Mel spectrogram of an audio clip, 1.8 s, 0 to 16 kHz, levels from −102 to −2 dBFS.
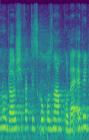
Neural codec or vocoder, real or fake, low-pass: vocoder, 44.1 kHz, 128 mel bands every 256 samples, BigVGAN v2; fake; 14.4 kHz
